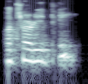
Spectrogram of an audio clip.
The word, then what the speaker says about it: authority: to say this word authority authority guided Authority the authority there you go the stress is in the second syllable Authority there you go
